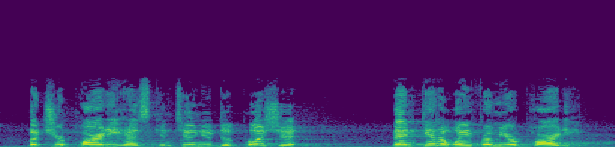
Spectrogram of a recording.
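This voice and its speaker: A man with an American accent and an extremely high pitch. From Western Pennsylvania. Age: 60s. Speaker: politician. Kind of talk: political speech.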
